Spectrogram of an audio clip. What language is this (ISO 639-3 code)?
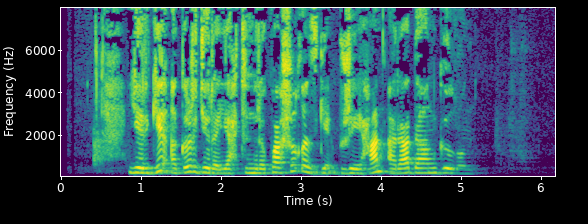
abk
